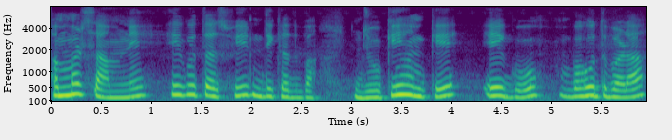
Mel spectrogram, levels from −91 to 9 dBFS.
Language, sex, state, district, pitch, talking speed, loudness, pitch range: Bhojpuri, female, Uttar Pradesh, Gorakhpur, 250 Hz, 130 wpm, -14 LUFS, 220-270 Hz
